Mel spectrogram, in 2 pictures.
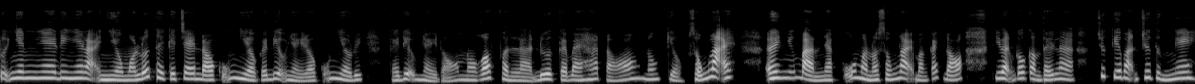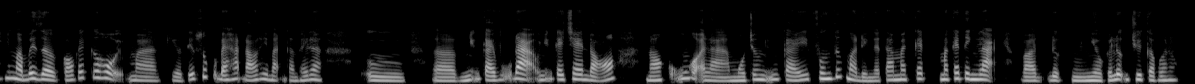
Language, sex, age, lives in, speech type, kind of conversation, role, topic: Vietnamese, female, 20-24, Vietnam, conversation, podcast, host, Mạng xã hội đã thay đổi cách chúng ta nghe nhạc như thế nào, theo bạn?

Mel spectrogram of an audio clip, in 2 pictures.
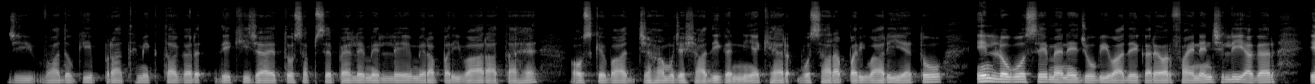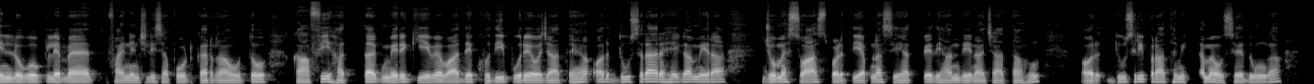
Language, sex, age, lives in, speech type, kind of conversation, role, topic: Hindi, male, 25-29, India, conversation, advice, user, आप खुद से किए गए वादे पूरे क्यों नहीं कर पा रहे हैं?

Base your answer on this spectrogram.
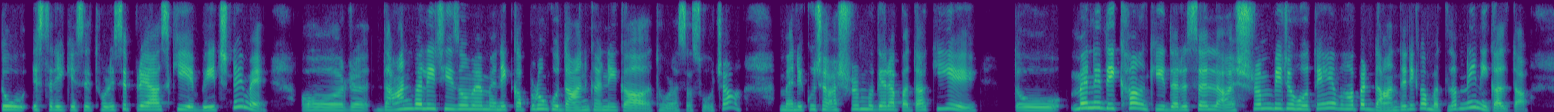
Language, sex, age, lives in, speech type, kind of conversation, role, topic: Hindi, female, 35-39, India, conversation, advice, user, मुझे अपनी चीज़ों को बेचना, दान करना या रखना चाहिए—मैं यह फैसला कैसे करूँ?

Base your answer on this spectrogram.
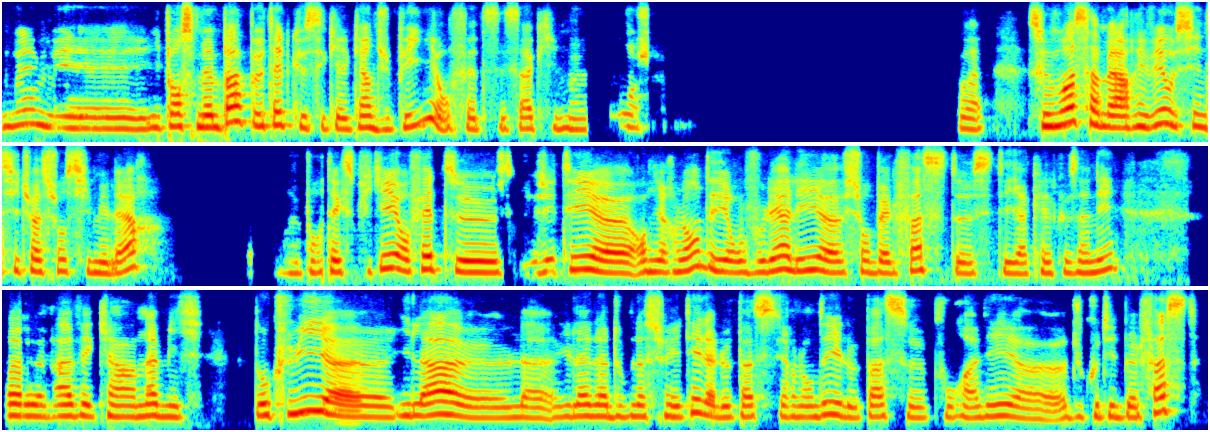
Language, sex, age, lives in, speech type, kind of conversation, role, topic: French, female, 30-34, Germany, conversation, unstructured, none, Quelle expérience t’a ouvert les yeux sur les inégalités sociales ?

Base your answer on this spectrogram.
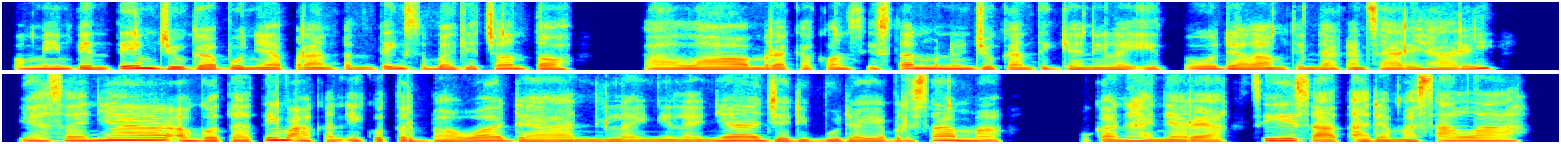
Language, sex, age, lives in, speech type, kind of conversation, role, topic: Indonesian, female, 20-24, Indonesia, read, expert-assistant, expert, Nilai apa yang paling penting untuk menjaga kekompakan di tempat kerja yang beragam?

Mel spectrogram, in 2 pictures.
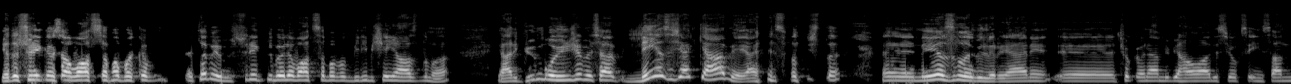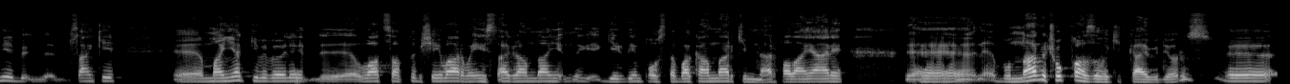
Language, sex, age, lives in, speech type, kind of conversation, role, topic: Turkish, male, 45-49, United States, conversation, unstructured, none, Teknolojinin günlük hayatınızı nasıl etkilediğini düşünüyorsunuz?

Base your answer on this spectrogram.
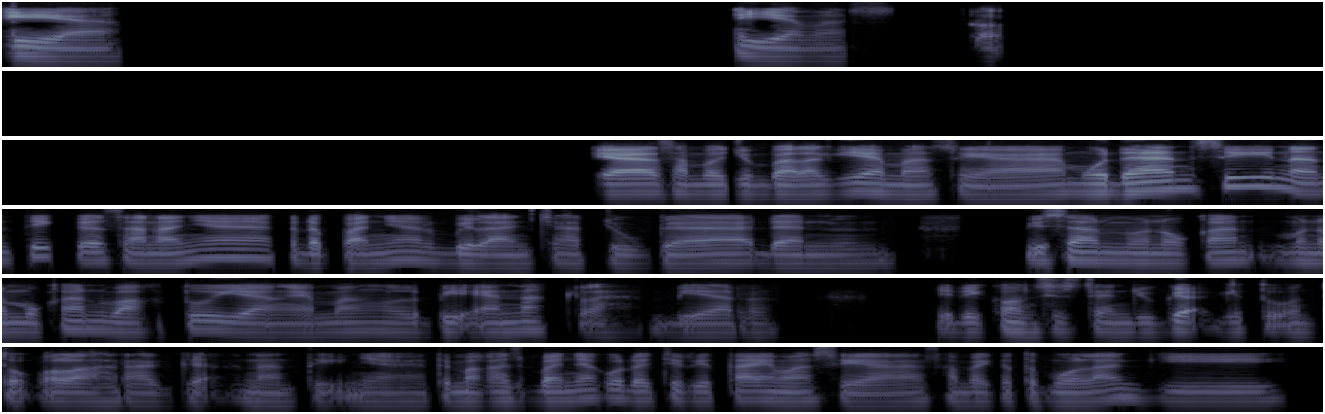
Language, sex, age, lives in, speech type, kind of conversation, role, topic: Indonesian, male, 35-39, Indonesia, conversation, advice, advisor, Bagaimana cara membentuk kebiasaan berolahraga secara konsisten meski saya takut memulai?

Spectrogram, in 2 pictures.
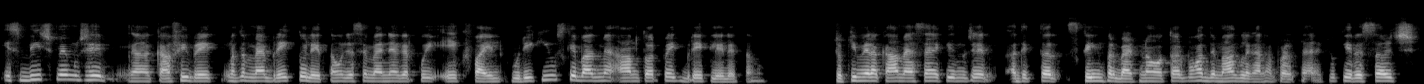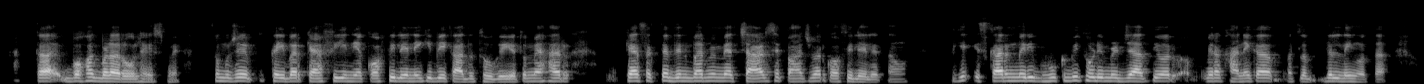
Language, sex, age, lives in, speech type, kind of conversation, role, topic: Hindi, male, 25-29, India, conversation, advice, user, दैनिक काम के बीच स्वस्थ खाने का समय न मिलना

